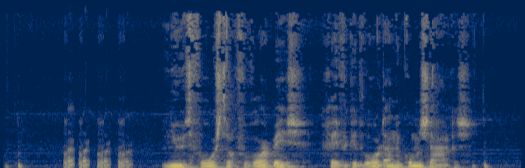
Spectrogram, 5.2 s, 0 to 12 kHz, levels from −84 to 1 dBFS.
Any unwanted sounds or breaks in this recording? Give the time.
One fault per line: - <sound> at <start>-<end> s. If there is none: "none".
- laugh at 0.6-1.3 s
